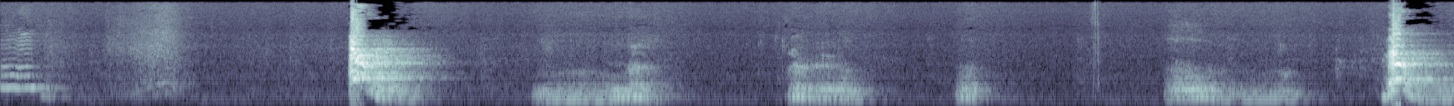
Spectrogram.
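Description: A puppy barking sharply about two seconds in and again near the end, with short, lower growls in between.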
